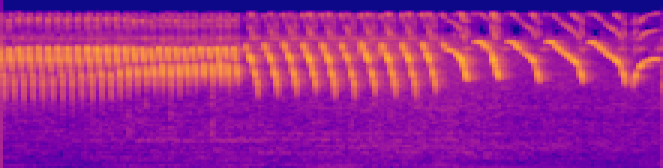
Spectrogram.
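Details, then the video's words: Waterslager canary song: a long, fast, bright trill gives way to spaced, descending whistled notes, with a faint low background hiss throughout. "Canary Waterslager Singing"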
